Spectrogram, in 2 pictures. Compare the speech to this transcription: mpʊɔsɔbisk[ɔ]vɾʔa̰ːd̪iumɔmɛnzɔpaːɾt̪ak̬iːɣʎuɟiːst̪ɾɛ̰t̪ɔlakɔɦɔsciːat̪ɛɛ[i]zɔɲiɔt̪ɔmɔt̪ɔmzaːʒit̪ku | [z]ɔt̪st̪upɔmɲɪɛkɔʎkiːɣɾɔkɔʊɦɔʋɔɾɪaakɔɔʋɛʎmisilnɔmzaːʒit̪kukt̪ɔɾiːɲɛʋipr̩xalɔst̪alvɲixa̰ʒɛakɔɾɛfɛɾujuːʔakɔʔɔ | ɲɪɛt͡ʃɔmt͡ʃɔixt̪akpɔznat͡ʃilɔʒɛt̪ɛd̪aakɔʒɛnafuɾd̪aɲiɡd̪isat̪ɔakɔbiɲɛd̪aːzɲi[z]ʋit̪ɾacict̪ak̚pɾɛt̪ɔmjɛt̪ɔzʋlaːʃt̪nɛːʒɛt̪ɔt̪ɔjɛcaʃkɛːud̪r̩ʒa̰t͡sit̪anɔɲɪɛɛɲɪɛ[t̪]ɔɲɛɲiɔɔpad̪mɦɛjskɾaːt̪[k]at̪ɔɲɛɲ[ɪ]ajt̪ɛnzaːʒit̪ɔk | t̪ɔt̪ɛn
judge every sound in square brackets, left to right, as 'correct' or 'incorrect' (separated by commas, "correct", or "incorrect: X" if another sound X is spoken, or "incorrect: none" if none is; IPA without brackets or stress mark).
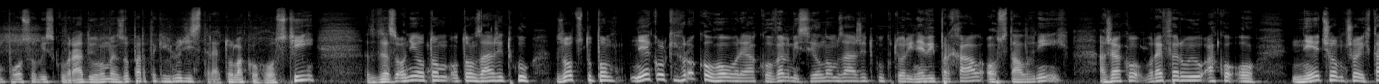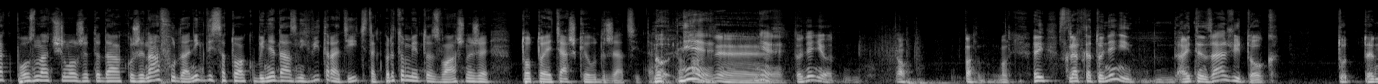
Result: incorrect: u, incorrect: a, correct, incorrect: ɣ, correct, correct, incorrect: i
